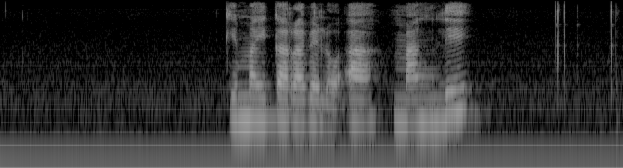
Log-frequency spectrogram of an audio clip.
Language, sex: Northern Sotho, female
